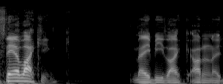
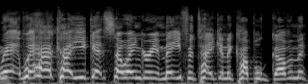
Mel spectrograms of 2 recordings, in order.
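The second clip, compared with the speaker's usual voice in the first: angry shout; 11 semitones higher than usual. Acted. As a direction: yell it in his face. Shouting during the scamming argument.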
